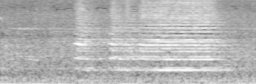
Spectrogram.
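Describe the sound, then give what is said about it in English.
A car horn blares in a sustained toot over a steady rumble of traffic on a main road in India, by the City Palace, with engines droning and faint voices in the background. “So it's a bit noisy, got a lot of traffic below us. It's another main road in India.”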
